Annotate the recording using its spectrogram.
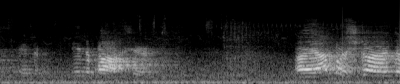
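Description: A man talking in short phrases, over a steady low rumble.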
